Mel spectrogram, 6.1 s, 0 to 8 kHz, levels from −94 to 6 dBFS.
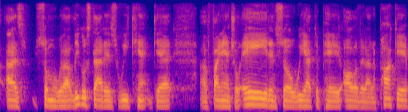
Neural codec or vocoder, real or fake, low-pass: none; real; 7.2 kHz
